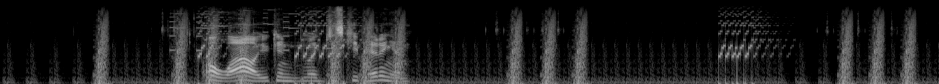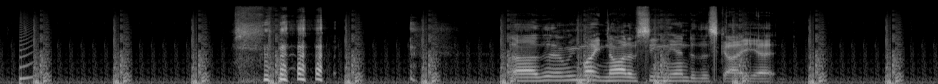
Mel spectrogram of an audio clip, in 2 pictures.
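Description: Sharp video game blows clank again and again.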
